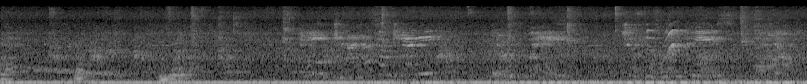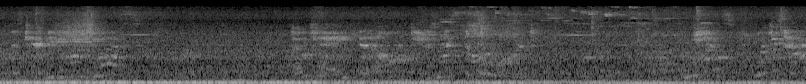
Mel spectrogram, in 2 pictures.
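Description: Children chatter and call out nearby.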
